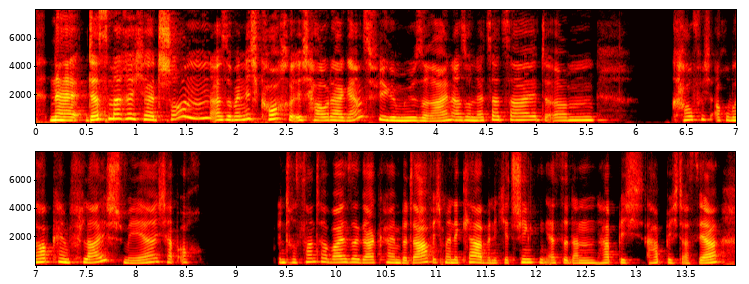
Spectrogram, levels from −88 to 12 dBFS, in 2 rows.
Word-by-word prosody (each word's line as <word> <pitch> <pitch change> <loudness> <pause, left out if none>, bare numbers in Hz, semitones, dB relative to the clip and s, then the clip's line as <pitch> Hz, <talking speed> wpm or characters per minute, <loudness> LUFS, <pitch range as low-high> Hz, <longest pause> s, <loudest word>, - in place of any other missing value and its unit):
Na, 230 -2 +9
das 270 +6 +6
mache 330 0 +5
ich 315 -3 +1
halt 255 -2 +3
schon. 260 +3 +1 0.3
Also, 255 -6 +2
wenn 255 +3 +2
ich 325 0 -1
koche, 320 +3 +2
ich 225 0 0
haue 225 0 +1
da 225 -1 +3
ganz 220 - -2
viel 270 -5 -1
Gemüse 205 -3 +1
rein. 195 +6 +1
Also, 225 0 0
in - - +1
letzter 225 +4 -2
Zeit, 245 -1 -2
ähm, 225 +2 -1 0.8
kaufe 250 +3 -3
ich 275 0 -9
auch 225 - -7
überhaupt 245 +2 +1
kein 245 -3 +2
Fleisch 235 - -2
mehr. 195 +5 -3
Ich 255 -1 -8
habe 220 - -6
auch 225 0 -11 0.7
interessanterweise 225 +1 -2
gar 200 0 +1
keinen 205 0 -3
Bedarf. 195 +6 +2
Ich 210 - -9
meine, 200 -2 -2
klar, 215 -1 +2
wenn 180 - -6
ich 180 - -10
jetzt 190 0 -7
Schinken 220 -2 -2
esse, 190 +1 -5
dann 175 +1 -4
habe 195 +1 -4
ich 190 0 -10
habe 200 +2 -6
ich 185 - -10
das, 175 - -9
ja. 205 +6 +3
225 Hz, 220 wpm, -19 LUFS, 205-250 Hz, 0.8 s, Na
